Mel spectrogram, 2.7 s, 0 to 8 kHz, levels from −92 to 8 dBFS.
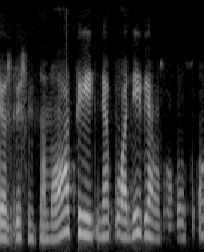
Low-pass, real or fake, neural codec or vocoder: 7.2 kHz; fake; codec, 24 kHz, 3.1 kbps, DualCodec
